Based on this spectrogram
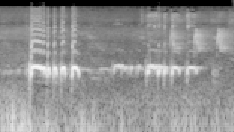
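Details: Local wild zebra dove song used as a lure: a loud burst of rolling, hooked coos, then a softer, steady trilling continuation at the same pitch, ending with a few faint higher chirps.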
